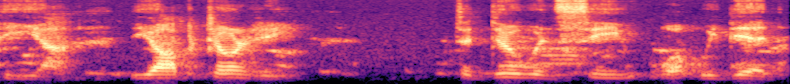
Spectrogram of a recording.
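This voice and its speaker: This is a man speaking. He keeps a moderate pace. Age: 60s. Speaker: retired snowmobile racer. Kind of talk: interview. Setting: induction ceremony event.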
